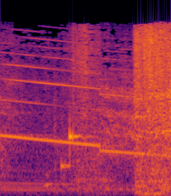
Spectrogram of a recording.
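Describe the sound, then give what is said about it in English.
A police siren on a vehicle in a video game, glitching after the car crashes and flips. Steady electronic siren tones waver and wobble, then a louder, broad burst of noise takes over near the end. “Siren's all fucked up now. You fucked up my siren.”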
